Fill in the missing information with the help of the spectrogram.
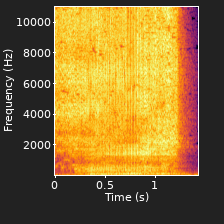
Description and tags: Squeaks made by running a finger across a stretched plastic grocery bag
squeak, bag, plastic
